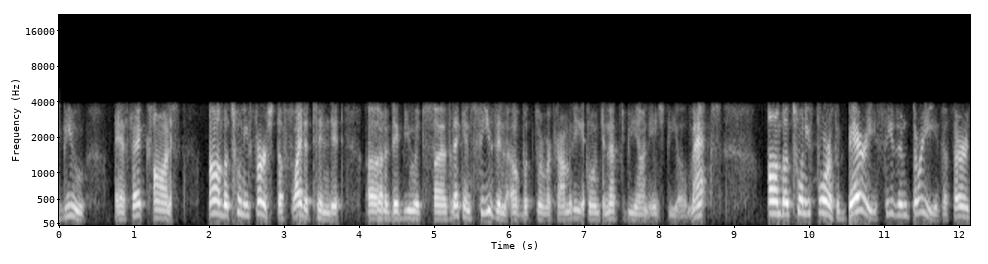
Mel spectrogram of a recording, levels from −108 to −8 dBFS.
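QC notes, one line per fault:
throughout G.729 codec: the speech is thin, boxy and telephone-like, with plainly audible roughness and a faintly synthetic quality. There is no content above 3.8 kHz, and the lows are rolled off below about 250 Hz. The coder does not keep the waveform. It models each 10 ms frame as a vocal-tract filter excited by a pitch predictor and a few pulses, which fits an 8 kbit/s G.729A link.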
